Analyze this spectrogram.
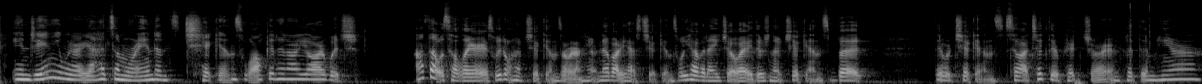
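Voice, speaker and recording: Someone with an Alabama accent talks at a fairly quick pace. The recording is very clean, with a silent background. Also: woman. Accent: Southern US (Alabama). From US South, Mobile, Alabama. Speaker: planner and journaling vlogger. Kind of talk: casual chat.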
